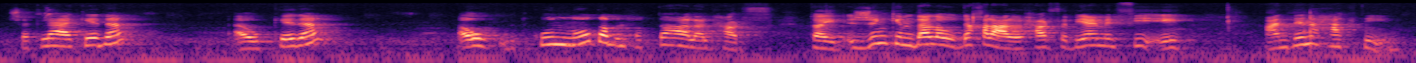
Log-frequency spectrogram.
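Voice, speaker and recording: Egyptian woman teacher, patient step-by-step explainer, somewhat high voice, dull lo-fi recording. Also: slight background noise. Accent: Egyptian Arabic. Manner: patient, repeating each point step by step. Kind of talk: recorded language lesson.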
